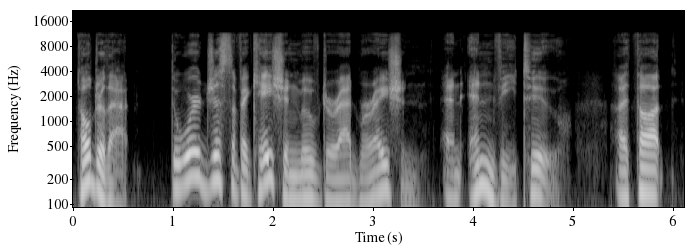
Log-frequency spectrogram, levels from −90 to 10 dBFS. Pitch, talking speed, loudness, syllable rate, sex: 125 Hz, 125 wpm, -18 LUFS, 4.7 syllables/s, male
